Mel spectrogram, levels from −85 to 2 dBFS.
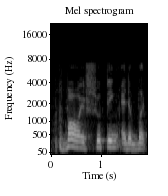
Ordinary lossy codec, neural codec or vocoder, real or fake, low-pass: none; codec, 16 kHz, 16 kbps, FunCodec, trained on Chinese and English, 50 frames a second; fake; 7.2 kHz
